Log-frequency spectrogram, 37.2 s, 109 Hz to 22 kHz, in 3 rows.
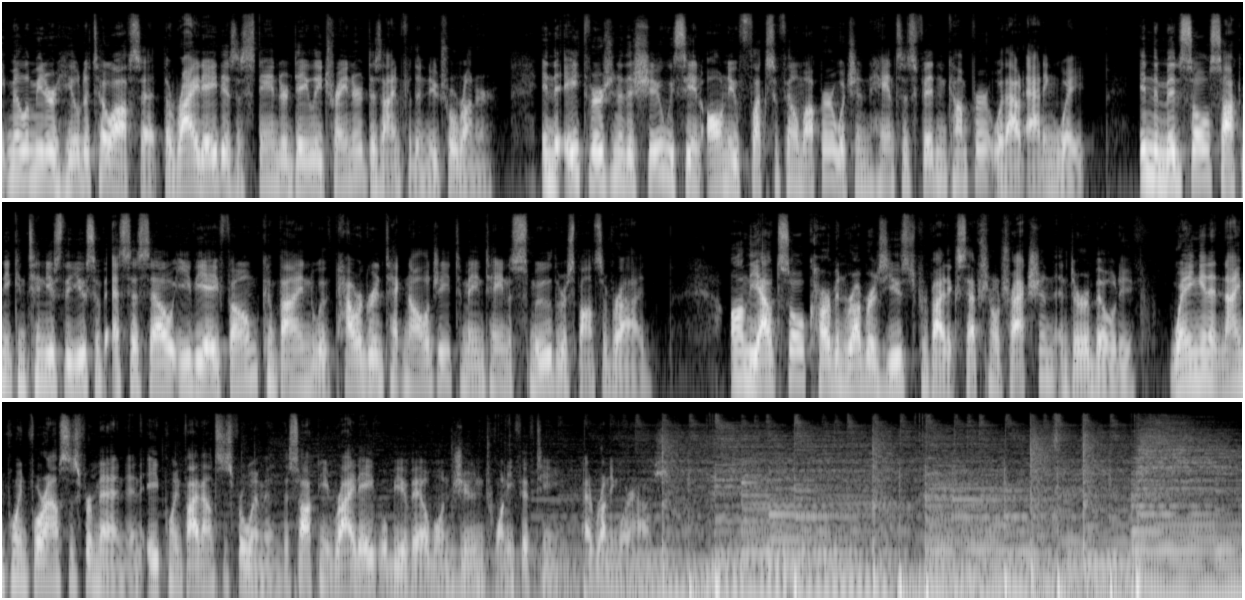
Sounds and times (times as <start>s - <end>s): Speech: 0.0s - 19.0s, 19.7s - 31.5s
Music: 26.3s - 37.2s.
